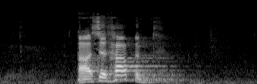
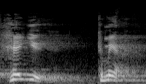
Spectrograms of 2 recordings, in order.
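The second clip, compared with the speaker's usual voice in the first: blunt; 3 semitones higher than usual. Retold or imitated. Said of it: "the original is blunter than that".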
